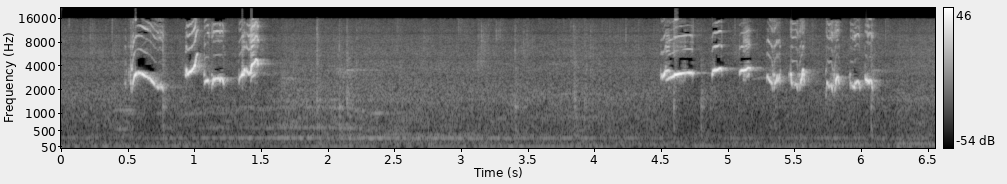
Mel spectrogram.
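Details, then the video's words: Ngeplong-style song of an orange-headed thrush, recorded for therapy with natural rain: three bright slurred whistles, a three-second pause, then a quicker burst of about seven looping whistled notes, with steady low hiss behind. "Terapi ANIS MERAH Ngeplong dan Suara Hujan ALAMI"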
